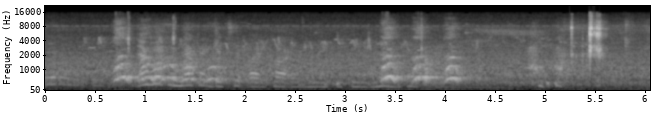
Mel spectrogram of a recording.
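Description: A dog barking and yipping in two short runs, about a second in and again about three and a half seconds in, with a sharp click near the end.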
